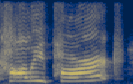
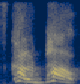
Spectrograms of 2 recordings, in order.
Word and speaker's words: Collipark: I was like, COLLIPARK. And you're like, no, it's COLLIPARK, shouted.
